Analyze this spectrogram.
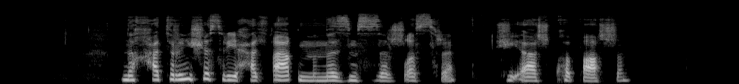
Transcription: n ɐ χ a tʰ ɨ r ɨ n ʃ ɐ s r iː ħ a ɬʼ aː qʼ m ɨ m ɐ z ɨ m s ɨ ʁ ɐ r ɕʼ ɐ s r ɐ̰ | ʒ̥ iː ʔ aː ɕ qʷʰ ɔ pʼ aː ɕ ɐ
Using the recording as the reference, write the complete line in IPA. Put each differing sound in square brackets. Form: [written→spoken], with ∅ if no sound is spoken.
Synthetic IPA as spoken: n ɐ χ a tʰ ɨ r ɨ n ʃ ɐ s r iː ħ a ɬʼ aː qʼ m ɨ m ɐ z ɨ m s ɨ [ʁ→z] ɐ r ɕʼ ɐ s r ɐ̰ | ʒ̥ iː ʔ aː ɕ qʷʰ ɔ pʼ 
